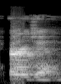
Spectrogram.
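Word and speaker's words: Harijan: Harrigan, am I saying it right? Harrigan, yeah, that sounds right.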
